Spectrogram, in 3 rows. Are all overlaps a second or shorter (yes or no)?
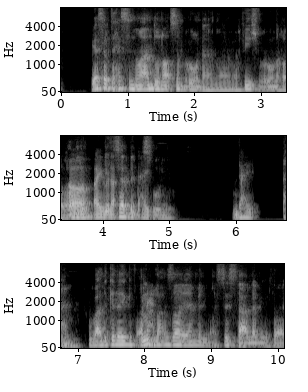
no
